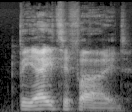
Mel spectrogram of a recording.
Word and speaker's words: beatified: You pronounce it beatified.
